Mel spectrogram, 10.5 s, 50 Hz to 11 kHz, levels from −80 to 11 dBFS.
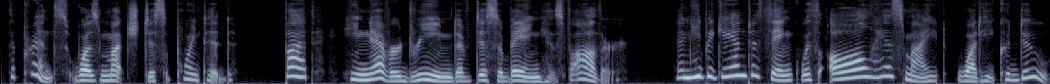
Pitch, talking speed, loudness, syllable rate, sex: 235 Hz, 150 wpm, -18 LUFS, 3.9 syllables/s, female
